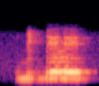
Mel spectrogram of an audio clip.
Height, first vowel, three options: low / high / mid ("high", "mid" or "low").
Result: high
